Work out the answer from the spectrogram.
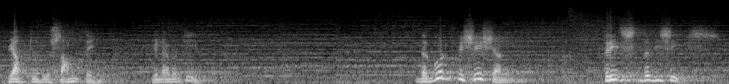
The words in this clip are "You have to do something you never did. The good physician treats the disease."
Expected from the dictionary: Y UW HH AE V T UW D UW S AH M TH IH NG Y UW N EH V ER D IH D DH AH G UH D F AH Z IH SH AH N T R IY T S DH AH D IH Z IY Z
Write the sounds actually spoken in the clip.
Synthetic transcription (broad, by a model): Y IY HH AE F T UW D UW S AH M T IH NG Y UW N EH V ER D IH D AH G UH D P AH S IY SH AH N T R IY T S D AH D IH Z IY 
